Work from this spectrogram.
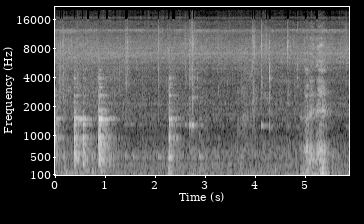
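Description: Beef caramelising in a pan for a stifado gives a soft steady sizzle under clinks and scrapes of stirring, with a few sharper knocks and someone speaking over it.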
